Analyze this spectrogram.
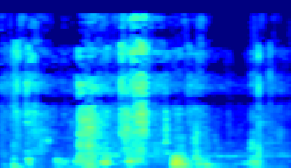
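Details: Young Brahma chickens cluck in low, short bursts, several soft notes scattered over two seconds with one louder cluck near the end; faint background murmur.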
